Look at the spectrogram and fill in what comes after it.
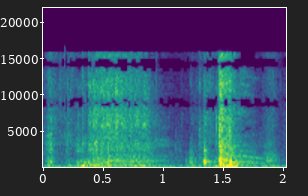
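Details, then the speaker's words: Dog, said to be allergic to humidity, after a walk on a humid day: brief snort then a sharp, forceful burst of air, a long sneeze over rustling room noise. "know if you could hear that but that was a really long sneeze are you she's allergic to humidity"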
